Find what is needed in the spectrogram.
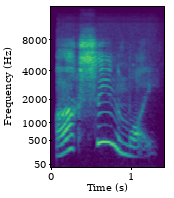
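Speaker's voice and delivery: slow, drawn-out mild reproach; gently scold, stretching the words out; a padre's understated reproach, very slow; reproachful. A narrator's reading. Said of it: "укоризненно сказал падре".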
